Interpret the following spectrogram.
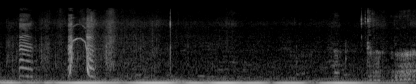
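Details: Colin, a 9-week-old Border Terrier puppy, playing: two thin, high squeaky whines in the first second, then a steady low rumbling with soft pulses and a faint later squeak.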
